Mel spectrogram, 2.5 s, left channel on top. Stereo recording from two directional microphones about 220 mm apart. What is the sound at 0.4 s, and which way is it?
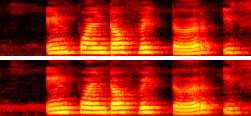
A woman's voice, 30° left (ahead or behind).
